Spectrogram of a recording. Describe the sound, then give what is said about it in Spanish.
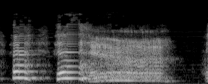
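A person grunts with a feigned sneeze: a short throaty burst, a brief pause, then a longer strained vocal push that trails off into breathy air, with no words spoken. “Eh, puede ser un gruñido con amague de estornudo, ¿Eh?”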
